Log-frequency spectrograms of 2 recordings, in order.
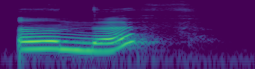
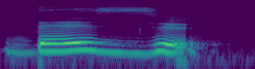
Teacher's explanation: When it's singular you have the open E and the F is pronounced F. In the plural you have the closed E and the F is silent.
